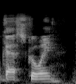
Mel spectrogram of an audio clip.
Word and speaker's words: Gascoigne: like Lineker and how do you pronounce that? The Alan Shearer. – Shearer too, but the one that considered him like a second father. – Yeah, Paul Gascoigne. – Gascoigne, thank you.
